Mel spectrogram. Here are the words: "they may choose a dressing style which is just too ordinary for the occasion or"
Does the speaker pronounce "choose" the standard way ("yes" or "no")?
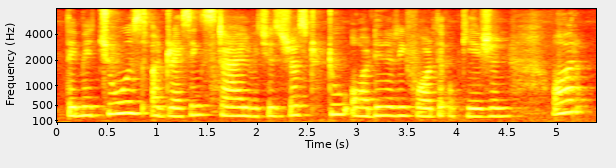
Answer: yes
